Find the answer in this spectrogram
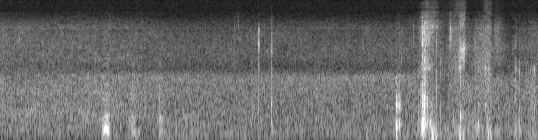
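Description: Handling noise as a phone is moved about and an acoustic guitar is brought into playing position: a single knock just under a second in, then a quick cluster of sharp knocks and bumps about three seconds in, the loudest part.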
